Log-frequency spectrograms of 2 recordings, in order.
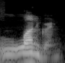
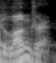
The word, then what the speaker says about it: Lundgren: the roger coleman version his last name is hard to pronounce yeah if you say it fast lundgren you know i mean a lot of people say london yeah because i i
